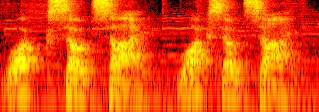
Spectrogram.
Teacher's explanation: walks outside and they get linked together with that s joining out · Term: liaison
